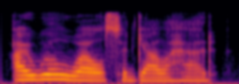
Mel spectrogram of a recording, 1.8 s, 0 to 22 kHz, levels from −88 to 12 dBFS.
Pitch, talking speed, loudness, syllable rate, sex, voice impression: 200 Hz, 165 wpm, -14 LUFS, 4.8 syllables/s, female, very feminine, very adult-like, thin, tensed, slightly powerful, slightly dark, soft, slightly muffled, fluent, slightly raspy, cute, very intellectual, refreshing, very sincere, very calm, very friendly, reassuring, unique, very elegant, slightly wild, sweet, slightly lively, very kind, modest, slightly light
